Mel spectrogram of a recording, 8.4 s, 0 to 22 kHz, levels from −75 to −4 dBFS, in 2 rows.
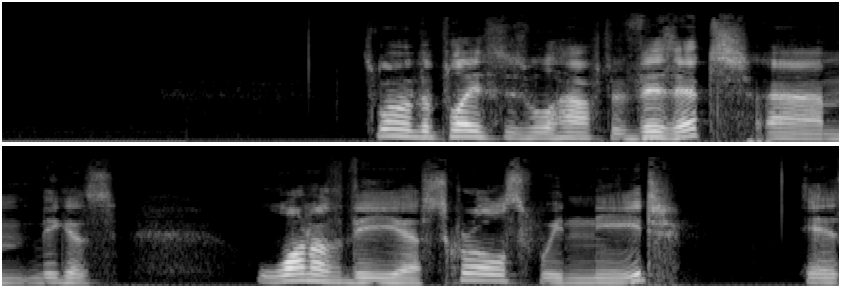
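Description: Nothing goes wrong anywhere in this audio, so there's no technical fault to point out.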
